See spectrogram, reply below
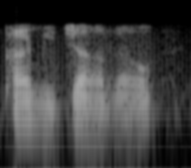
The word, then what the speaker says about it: Parmigiano: You know, by the way, the correct pronunciation is Parmigiano, and then the Reggiano.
